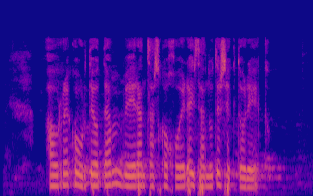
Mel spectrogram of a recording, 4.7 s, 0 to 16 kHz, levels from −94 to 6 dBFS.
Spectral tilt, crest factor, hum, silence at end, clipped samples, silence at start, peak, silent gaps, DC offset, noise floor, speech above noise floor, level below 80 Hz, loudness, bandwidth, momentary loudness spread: -4.5 dB/octave; 16 dB; none; 0.5 s; under 0.1%; 0.3 s; -20 dBFS; none; under 0.1%; -65 dBFS; 30 dB; -60 dBFS; -36 LUFS; 8 kHz; 6 LU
